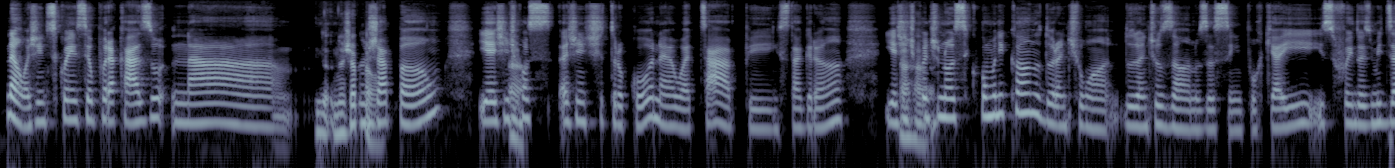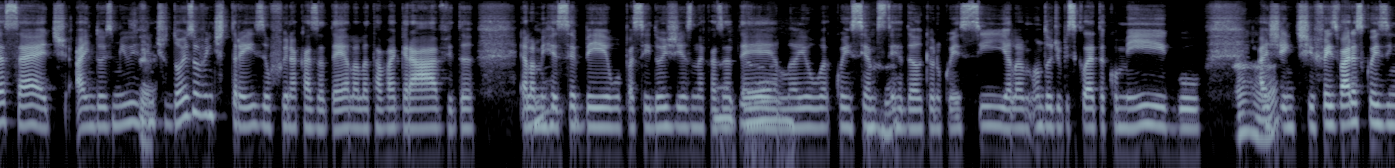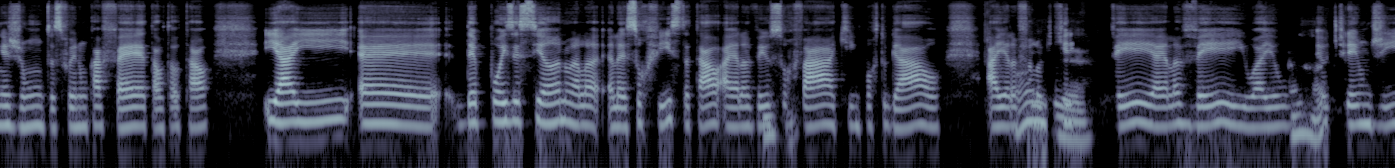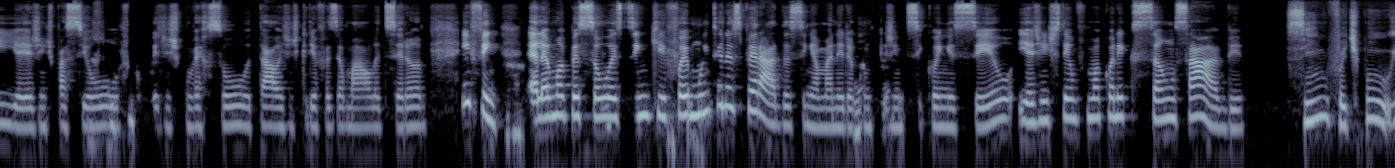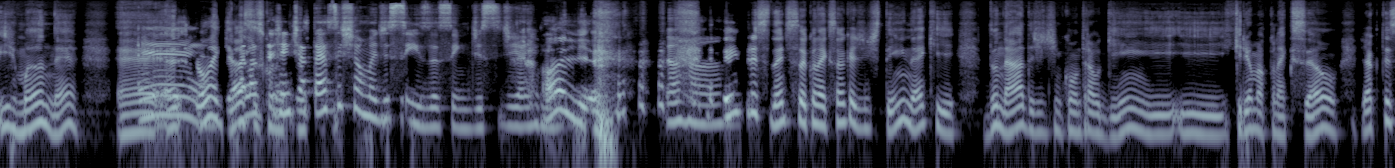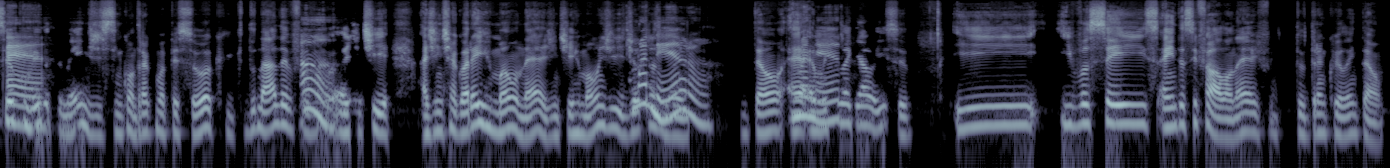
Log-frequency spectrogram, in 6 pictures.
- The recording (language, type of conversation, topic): Portuguese, podcast, Como foi aquele encontro inesperado que você nunca esqueceu?
- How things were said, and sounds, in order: tapping; static; distorted speech; laugh; unintelligible speech; laugh; other background noise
